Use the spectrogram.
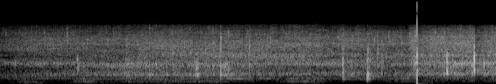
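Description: Ground meat for a meat lovers lasagne sizzles and fries in hot infused olive oil, a steady loud crackle with a few sharp spits and pops toward the end, no voices.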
